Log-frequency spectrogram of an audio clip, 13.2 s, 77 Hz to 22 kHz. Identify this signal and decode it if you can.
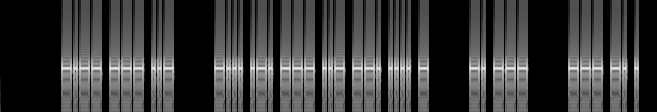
Morse code, heard as a keyed tone, about 20 wpm, 700 Hz. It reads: YOU BROUGHT NO ONE
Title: 2x Word-Spacing - Sentences from Top 500 Words - 20wpm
